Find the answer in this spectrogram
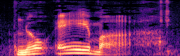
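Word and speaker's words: noema (νόημα): That's N-O, long E-M-A, noema.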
